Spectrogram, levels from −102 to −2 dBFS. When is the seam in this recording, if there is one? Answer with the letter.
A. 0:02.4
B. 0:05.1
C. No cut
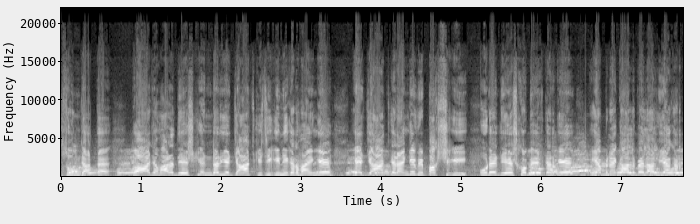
B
